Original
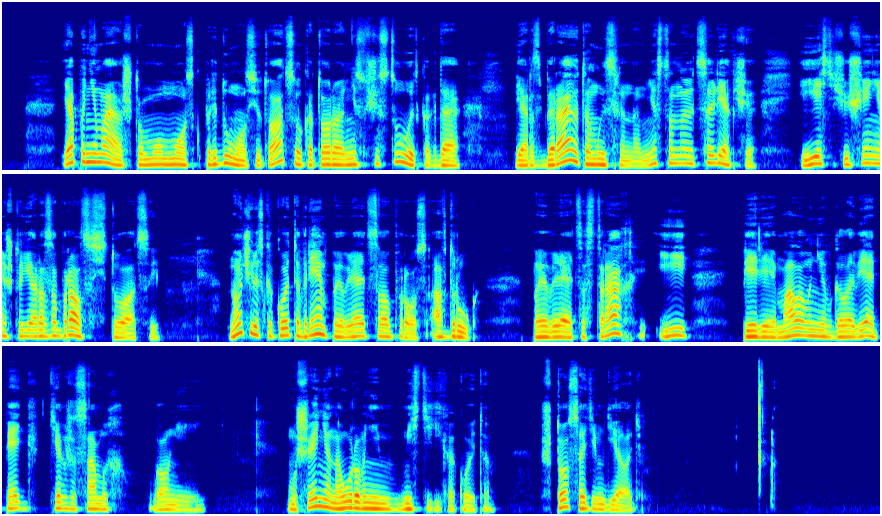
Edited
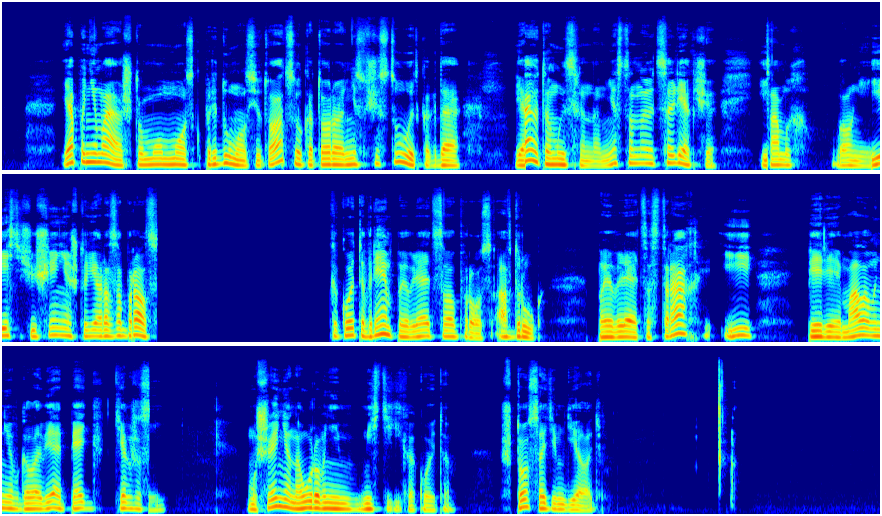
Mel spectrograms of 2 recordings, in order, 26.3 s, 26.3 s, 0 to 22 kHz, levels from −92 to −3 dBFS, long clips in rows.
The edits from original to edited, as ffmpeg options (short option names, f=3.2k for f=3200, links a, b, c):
-filter_complex "[0:a]asplit=7[a][b][c][d][e][f][g];[a]atrim=end=5.232[h];[b]atrim=start=5.628:end=8.052[i];[c]atrim=start=18.378:end=19.432[j];[d]atrim=start=8.048:end=9.68,asetpts=PTS-STARTPTS,afade=t=out:st=1.628:d=0.004:c=hsin[k];[e]atrim=start=9.68:end=11.41,asetpts=PTS-STARTPTS,volume=0[l];[f]atrim=start=11.41:end=18.382,asetpts=PTS-STARTPTS,afade=t=in:d=0.004:c=hsin[m];[g]atrim=start=19.428[n];[h][i]acrossfade=d=0.004:c1=hsin:c2=hsin[o];[o][j]acrossfade=d=0.004:c1=hsin:c2=hsin[p];[k][l][m]concat=n=3:v=0:a=1[q];[p][q]acrossfade=d=0.004:c1=hsin:c2=hsin[r];[r][n]acrossfade=d=0.004:c1=hsin:c2=hsin"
